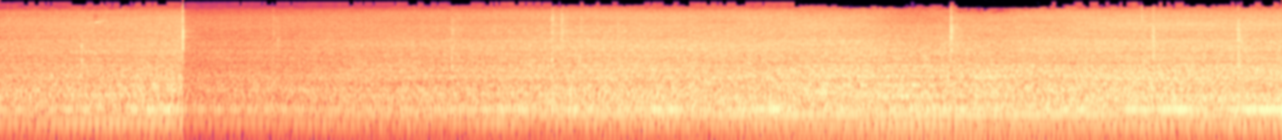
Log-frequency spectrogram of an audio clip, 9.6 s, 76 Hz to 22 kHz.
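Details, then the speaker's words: Mazda 626 with a cold engine, after the worn idler pulley, the other pulley and both drive belts were replaced: steady, even, quiet idle with no squeal, chirp or rattle. It is much quieter than before. "Yeah right away I think you can hear that is a world of a difference much quieter than it was last time"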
